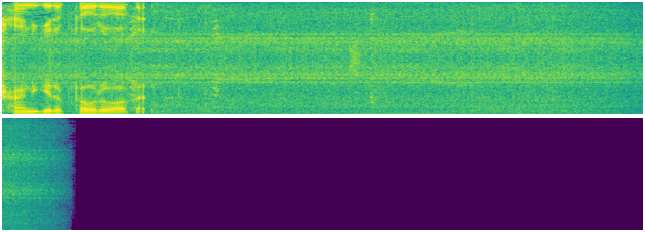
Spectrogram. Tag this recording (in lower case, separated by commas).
speech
